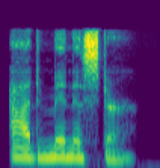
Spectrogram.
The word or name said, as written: administer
